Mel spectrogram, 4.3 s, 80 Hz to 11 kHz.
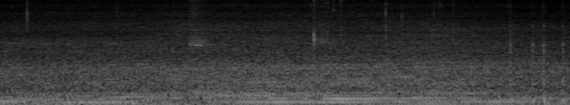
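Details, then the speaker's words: Active speaker with no sound, 12-inch woofer tested with test signal: steady low growl with uneven pulse comes through cleanly, woofer works; fault found in amplifier IC input protection. "Oke, ada suara grok grok grok grok grok. Artinya speaker hidup."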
